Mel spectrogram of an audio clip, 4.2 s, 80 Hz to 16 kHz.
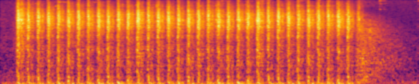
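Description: Rapid, evenly spaced bursts of 20 mm cannon fire from a bomber's gun position in War Thunder, loud and continuous for about three and a half seconds before cutting off into a fading tail.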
